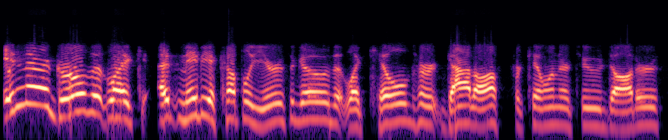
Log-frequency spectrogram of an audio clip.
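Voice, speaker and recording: A man's voice: sits high, lively intonation, moderate pace, no echo. A man hosting a podcast, casually recapping a story in slangy, profane language, with thin phone-like sound. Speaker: podcast host.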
